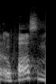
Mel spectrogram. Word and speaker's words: opossum: not opposum posum and fun fact opossum is spelled with a weird o at the beginning that's silent yes uh right yes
